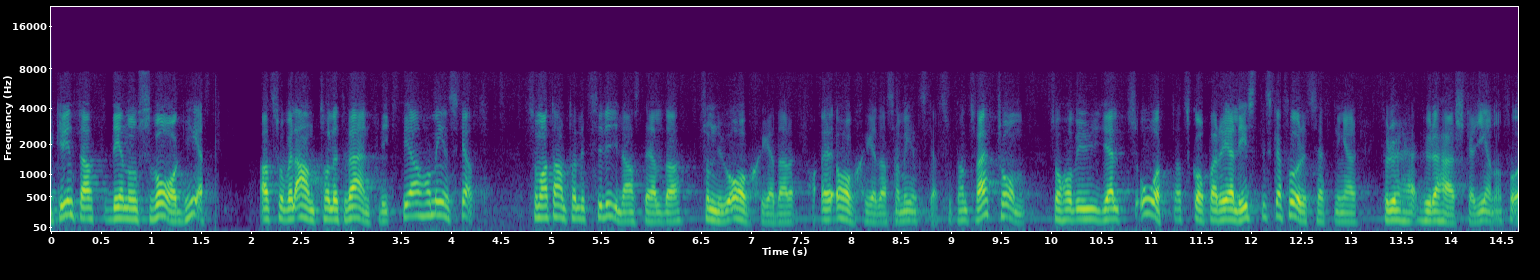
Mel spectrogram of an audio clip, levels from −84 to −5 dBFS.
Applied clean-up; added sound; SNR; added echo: neural separator model SepFormer DNS4.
